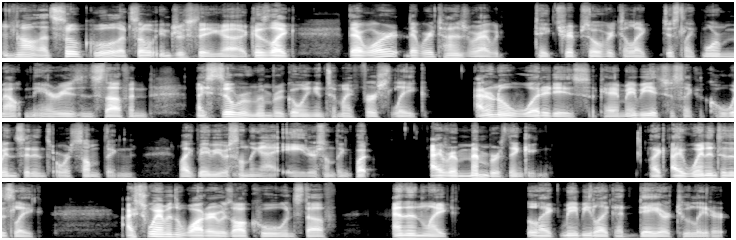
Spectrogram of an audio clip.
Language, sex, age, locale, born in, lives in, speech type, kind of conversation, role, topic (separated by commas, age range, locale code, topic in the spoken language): English, male, 30-34, en-US, United States, United States, conversation, unstructured, none, What is the most welcoming place you have ever been to?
